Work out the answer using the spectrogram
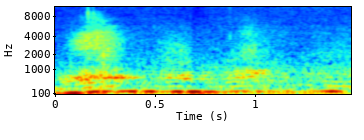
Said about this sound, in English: I hear the motorcycle outside.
